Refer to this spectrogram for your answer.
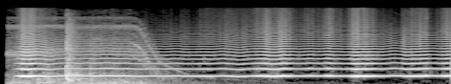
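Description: A mosquito in flight gives a thin, steady, high whine that wavers slightly in loudness.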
